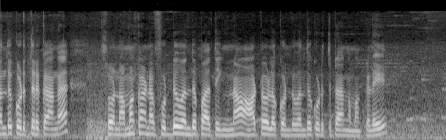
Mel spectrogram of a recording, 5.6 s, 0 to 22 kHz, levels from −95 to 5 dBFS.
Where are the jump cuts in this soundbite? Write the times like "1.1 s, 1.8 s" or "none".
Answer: 1.0 s

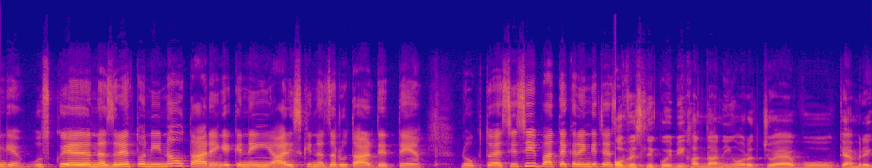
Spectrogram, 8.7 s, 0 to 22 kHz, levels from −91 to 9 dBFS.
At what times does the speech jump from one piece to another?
6.1 s

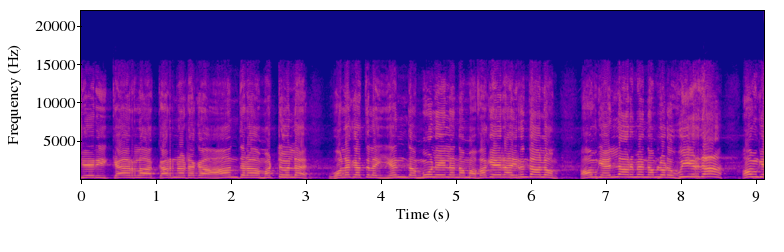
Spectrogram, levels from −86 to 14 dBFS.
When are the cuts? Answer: none

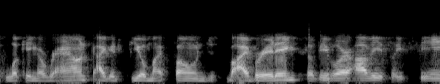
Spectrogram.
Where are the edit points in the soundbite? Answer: 0.9 s, 3.1 s

